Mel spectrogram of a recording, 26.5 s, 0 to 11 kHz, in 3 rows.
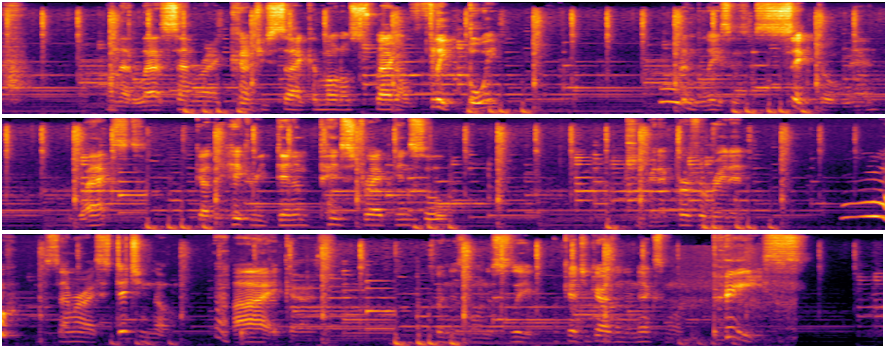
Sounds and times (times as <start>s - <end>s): Music: 0.0s - 26.4s
Speech: 1.0s - 5.0s, 6.6s - 8.8s, 9.5s - 13.4s, 15.0s - 16.4s, 17.2s - 21.0s, 22.0s - 25.7s.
